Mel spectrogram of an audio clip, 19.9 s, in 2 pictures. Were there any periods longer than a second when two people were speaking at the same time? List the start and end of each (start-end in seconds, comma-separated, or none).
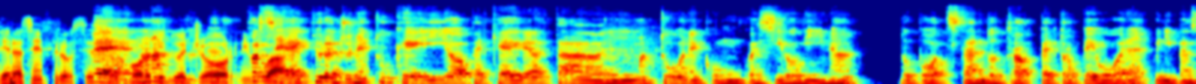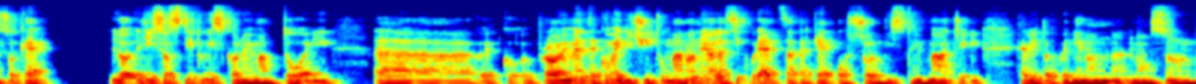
0.7-2.5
